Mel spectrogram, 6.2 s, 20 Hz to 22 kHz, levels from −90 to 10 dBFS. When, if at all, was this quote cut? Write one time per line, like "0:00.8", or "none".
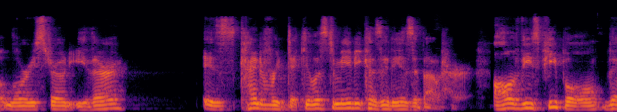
0:04.9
